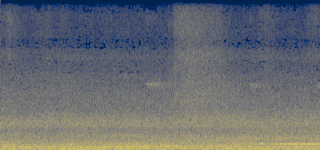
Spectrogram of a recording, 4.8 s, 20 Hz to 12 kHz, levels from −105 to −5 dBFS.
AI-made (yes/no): no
